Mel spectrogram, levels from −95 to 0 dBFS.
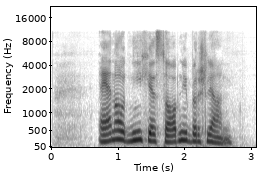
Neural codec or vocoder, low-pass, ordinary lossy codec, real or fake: codec, 24 kHz, 3 kbps, HILCodec; 10.8 kHz; none; fake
